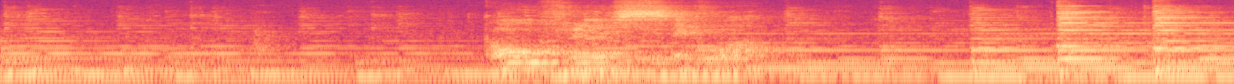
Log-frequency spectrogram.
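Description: Solo classical guitar played fingerstyle: picked notes ring over a bass line, with louder accented chords about two and a half seconds in and again near the end.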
